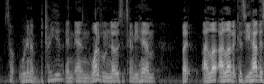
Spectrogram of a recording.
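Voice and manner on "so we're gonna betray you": hushed question. Retold or imitated. Disciples murmur uneasily.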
